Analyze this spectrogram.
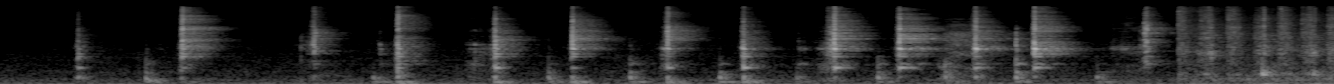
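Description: A scraper blade scrapes in short, quick strokes.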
